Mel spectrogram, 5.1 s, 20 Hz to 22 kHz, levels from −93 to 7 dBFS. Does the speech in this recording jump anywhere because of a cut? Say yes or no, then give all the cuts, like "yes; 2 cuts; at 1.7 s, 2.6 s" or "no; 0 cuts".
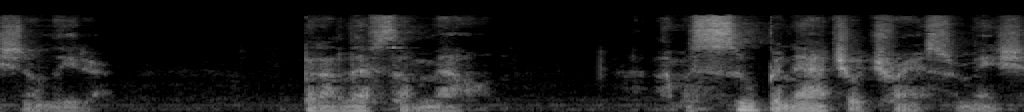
no; 0 cuts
